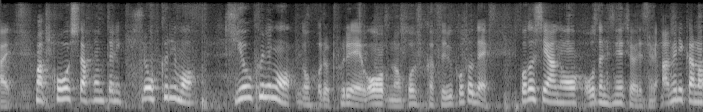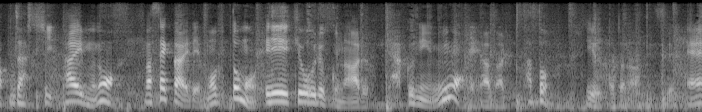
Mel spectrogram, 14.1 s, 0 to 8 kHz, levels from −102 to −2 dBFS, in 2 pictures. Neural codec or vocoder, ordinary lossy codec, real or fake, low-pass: codec, 16 kHz, 0.8 kbps, ZipCodec; none; fake; 7.2 kHz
